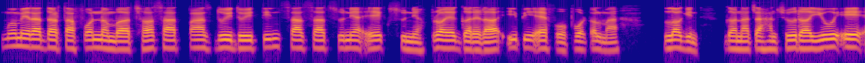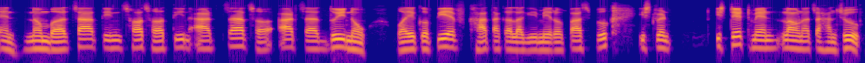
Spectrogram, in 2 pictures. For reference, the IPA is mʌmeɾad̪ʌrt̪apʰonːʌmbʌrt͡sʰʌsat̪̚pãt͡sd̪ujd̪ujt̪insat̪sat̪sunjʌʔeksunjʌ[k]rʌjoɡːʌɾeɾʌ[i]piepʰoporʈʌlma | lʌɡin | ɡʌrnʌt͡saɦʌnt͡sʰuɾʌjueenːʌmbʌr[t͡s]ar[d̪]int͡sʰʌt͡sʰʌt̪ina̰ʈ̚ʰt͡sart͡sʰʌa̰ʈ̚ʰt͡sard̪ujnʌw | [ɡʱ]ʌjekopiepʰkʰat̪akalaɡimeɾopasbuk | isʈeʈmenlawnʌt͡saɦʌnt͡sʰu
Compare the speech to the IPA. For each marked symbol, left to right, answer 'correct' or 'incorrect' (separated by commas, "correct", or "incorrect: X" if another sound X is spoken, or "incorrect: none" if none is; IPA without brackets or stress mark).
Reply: incorrect: p, correct, correct, incorrect: t̪, incorrect: bʱ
